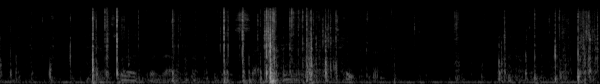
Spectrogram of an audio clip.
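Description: Velcro fastener on a homemade foam-board doll fridge door ripping apart as the door is pulled open, with a series of sharp crackling rips and handling clicks, loudest near the middle.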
